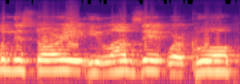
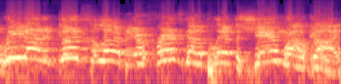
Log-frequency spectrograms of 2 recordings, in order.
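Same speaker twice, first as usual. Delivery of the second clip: excited shout; 11 semitones higher than usual. Retold or imitated. Golfers gloating over their celebrity, high excited shout. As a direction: crow it like fans who won big. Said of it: "and they're like".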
